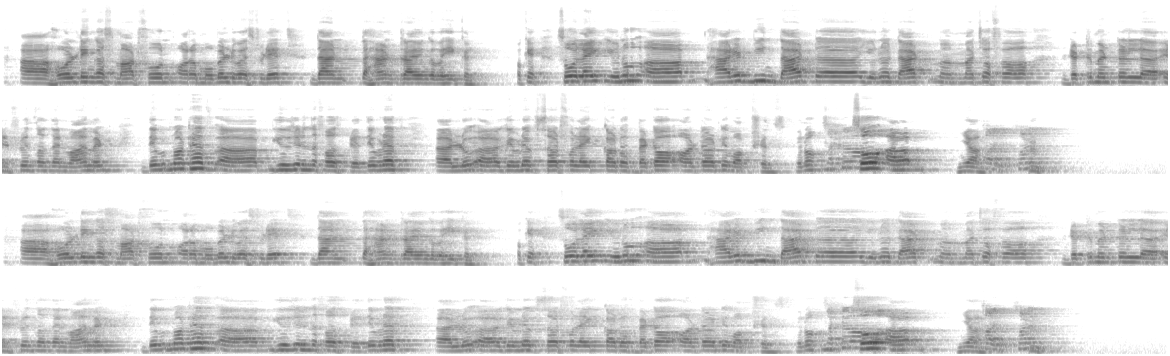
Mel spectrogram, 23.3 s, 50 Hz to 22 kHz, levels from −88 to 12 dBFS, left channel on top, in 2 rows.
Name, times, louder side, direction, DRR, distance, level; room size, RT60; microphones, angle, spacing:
voice 1, 0.2-4.7 5.2-10.3 10.6-12.7 13.0-15.7 16.0-19.8 20.2-20.9 21.2-21.5 21.9-22.0, left 4 dB, 45° left, 10 dB, 0.6 m, -34 dB
voice 2, 19.8-20.5 21.5-22.0, right 1 dB, 80° right, -4 dB, 2.4 m, -42 dB
14.5 x 7.2 x 2.9 m, 0.81 s
head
